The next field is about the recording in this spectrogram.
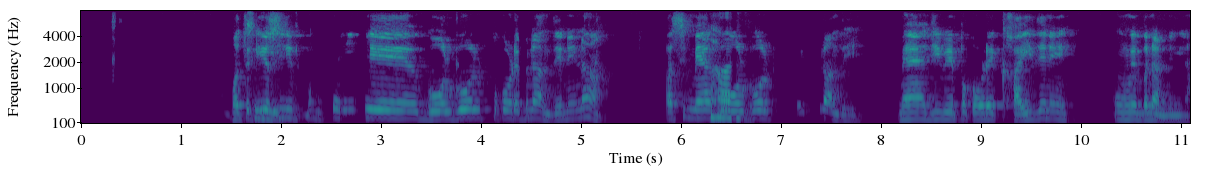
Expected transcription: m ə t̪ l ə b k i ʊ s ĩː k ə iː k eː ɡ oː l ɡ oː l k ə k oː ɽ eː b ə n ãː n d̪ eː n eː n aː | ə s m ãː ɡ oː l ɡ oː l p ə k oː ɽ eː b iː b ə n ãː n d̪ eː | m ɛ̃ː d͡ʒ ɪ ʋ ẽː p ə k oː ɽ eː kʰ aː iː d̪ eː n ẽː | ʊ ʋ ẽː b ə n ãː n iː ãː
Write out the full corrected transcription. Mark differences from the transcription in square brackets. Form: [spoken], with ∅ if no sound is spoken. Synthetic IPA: m ə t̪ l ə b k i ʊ s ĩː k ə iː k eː ɡ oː l ɡ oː l [p] ə k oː ɽ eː b ə n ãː n d̪ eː n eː n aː | ə s m [ɛ̃ː] ɡ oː l ɡ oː l p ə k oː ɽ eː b iː b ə n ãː n d̪ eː | m ɛ̃ː d͡ʒ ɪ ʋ ẽː p ə k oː ɽ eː kʰ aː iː d̪ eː n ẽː | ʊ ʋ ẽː b ə n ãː n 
